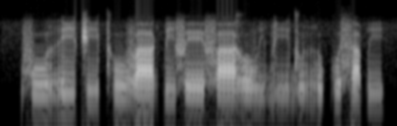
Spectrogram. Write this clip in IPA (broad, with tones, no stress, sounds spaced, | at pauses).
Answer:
f uː˦ r iː˦ t͡ʃ iː˨ tʰ uː˦ β aː˨ k͡p i˦ f eː˨ f aː˨ ɣ o˨ β i˨ b iː˨ d u˨ r u˨ kʷ e˦ s a˨ p i˦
